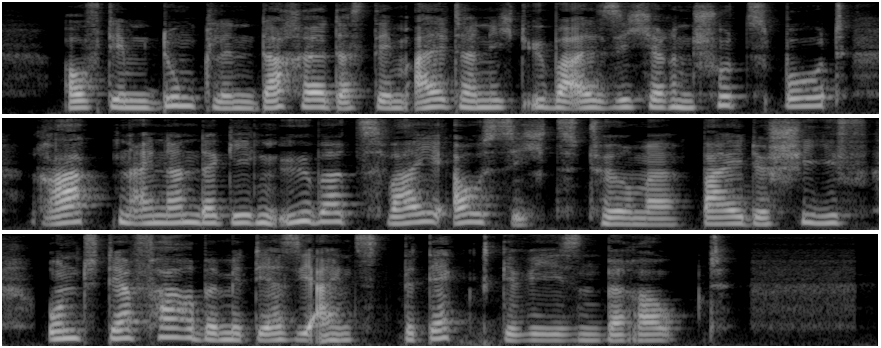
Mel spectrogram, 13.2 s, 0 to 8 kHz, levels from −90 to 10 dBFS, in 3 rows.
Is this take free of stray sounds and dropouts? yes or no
yes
